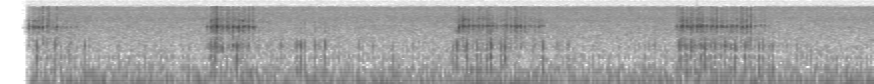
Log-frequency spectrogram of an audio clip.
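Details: Domestic cat purring close up, a steady low rumble with brighter breathy bursts every one to two seconds as the cat breathes in and out.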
